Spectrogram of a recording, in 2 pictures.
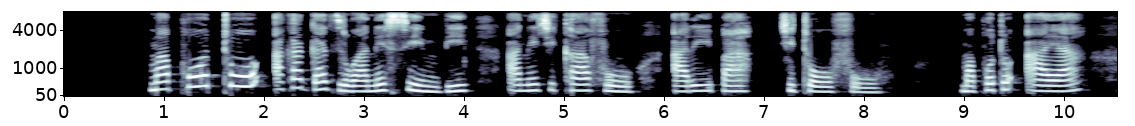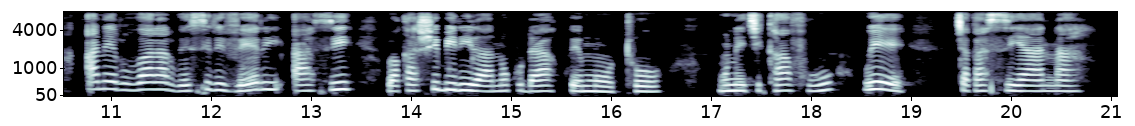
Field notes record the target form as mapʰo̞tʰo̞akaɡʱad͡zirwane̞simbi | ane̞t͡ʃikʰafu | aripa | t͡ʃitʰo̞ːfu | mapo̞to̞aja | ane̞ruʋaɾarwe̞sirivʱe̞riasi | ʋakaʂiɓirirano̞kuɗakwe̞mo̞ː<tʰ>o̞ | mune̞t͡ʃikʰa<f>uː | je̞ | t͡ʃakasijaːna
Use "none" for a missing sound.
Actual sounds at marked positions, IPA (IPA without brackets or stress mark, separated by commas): tʰ, f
